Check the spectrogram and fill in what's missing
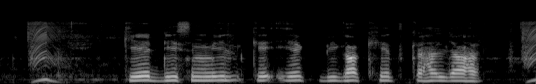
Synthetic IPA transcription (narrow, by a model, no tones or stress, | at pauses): keːɖismiːlkeʔeːk̚biɡʱakʰeːt̪kɛɦəld͡ʒaːɦɛː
